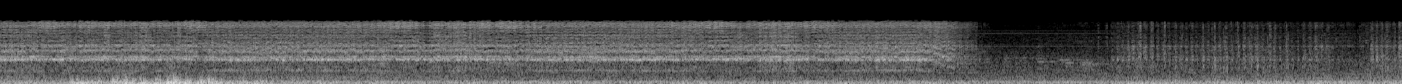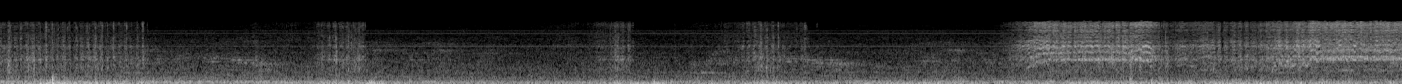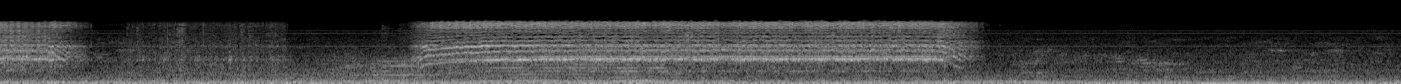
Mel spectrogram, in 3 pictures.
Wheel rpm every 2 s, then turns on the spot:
160, 160, 160, 160, 130, 10, 30, 30, 10, 0, 10, 0, 100, 110, 70, 20, 120, 160, 150, 10, 0.
10-18 20-22 30-32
